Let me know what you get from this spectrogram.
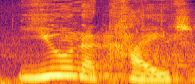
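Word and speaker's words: unakite: Unikite. This is the only pronunciation.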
